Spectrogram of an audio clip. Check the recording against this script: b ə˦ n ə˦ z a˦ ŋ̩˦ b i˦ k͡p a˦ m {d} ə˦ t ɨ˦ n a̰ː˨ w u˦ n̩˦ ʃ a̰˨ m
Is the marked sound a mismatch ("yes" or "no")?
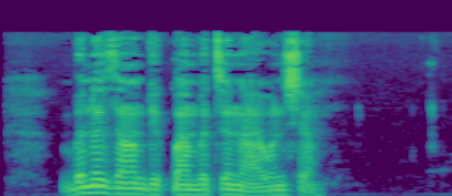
yes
